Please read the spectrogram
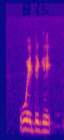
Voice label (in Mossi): "wedge", moore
